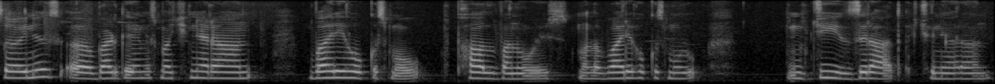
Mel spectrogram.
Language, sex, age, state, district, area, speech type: Kashmiri, female, 18-30, Jammu and Kashmir, Budgam, rural, spontaneous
